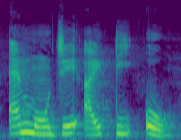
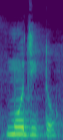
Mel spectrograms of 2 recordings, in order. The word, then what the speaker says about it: mojito: salmon not Salman so our next word is MOJ IT oh it was pronounced as mijito but it's real pronunciation is mojito mojito you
